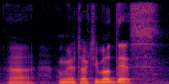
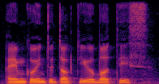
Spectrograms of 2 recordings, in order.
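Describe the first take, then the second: First: Contracted words with reduced, stress-timed rhythm. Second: Uncontracted words with even, syllable-timed rhythm.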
